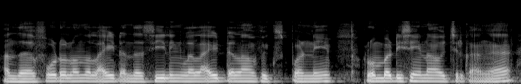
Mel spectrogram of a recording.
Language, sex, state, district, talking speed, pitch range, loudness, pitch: Tamil, male, Tamil Nadu, Kanyakumari, 150 wpm, 140-145 Hz, -14 LUFS, 145 Hz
